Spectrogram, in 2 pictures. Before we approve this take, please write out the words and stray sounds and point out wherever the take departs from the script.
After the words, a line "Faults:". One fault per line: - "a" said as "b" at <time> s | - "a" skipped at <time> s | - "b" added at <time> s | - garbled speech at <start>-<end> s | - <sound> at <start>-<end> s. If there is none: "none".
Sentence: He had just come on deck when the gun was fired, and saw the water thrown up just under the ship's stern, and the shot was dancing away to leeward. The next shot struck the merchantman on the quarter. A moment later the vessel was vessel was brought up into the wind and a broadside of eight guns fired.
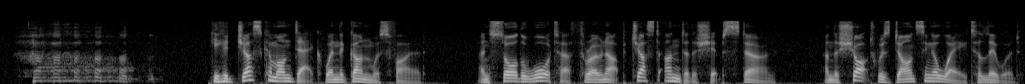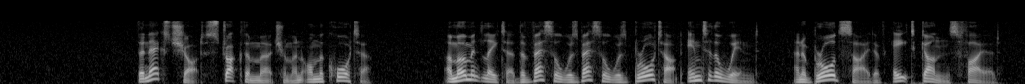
He had just come on deck when the gun was fired, and saw the water thrown up just under the ship's stern, and the shot was dancing away to leeward. The next shot struck the merchantman on the quarter. A moment later the vessel was vessel was brought up into the wind and a broadside of eight guns fired.
Faults:
- laugh at 0.1-1.7 s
